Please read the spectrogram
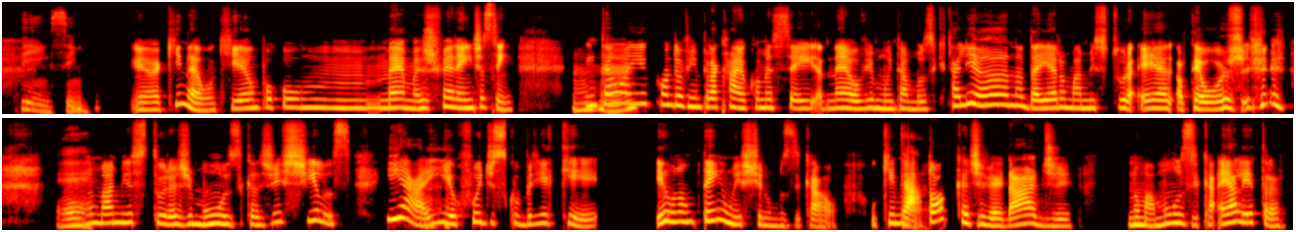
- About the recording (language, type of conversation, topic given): Portuguese, podcast, O que uma música precisa para realmente te tocar?
- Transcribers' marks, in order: other background noise; chuckle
